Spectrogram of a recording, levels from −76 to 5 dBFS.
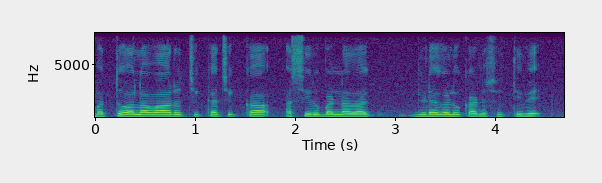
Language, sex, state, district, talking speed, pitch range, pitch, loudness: Kannada, male, Karnataka, Bangalore, 100 wpm, 155-170 Hz, 160 Hz, -15 LUFS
